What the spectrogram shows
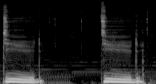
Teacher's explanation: Californian U is slowly shifting towards the front of the mouth. · Younger speakers tend to pronounce the U closer to the front, while older speakers pronounce the U closer to the back.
